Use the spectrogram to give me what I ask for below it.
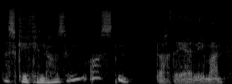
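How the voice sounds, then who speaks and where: A man narrates an audiobook in a low, wry and understated voice. His tone is husky and gravelly. The recording is close and dry, with no room sound. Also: wildly swooping pitch, fast, a little mellow, no echo. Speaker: audiobook reader.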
